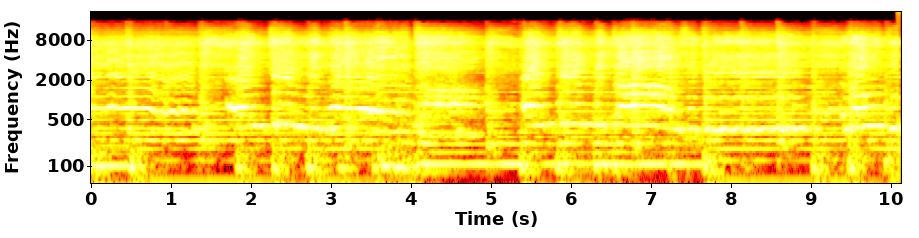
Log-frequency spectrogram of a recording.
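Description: Two women singing a gospel song as a duet into microphones over amplified instrumental backing, with held low bass notes and drum hits.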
